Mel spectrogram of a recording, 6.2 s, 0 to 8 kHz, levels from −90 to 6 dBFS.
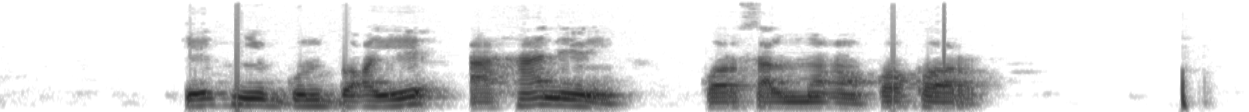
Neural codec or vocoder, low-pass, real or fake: none; 7.2 kHz; real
